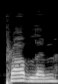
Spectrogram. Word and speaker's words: problem: que significan este problema la o de Problem se pronuncia como una a profunda this Problem this Problem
